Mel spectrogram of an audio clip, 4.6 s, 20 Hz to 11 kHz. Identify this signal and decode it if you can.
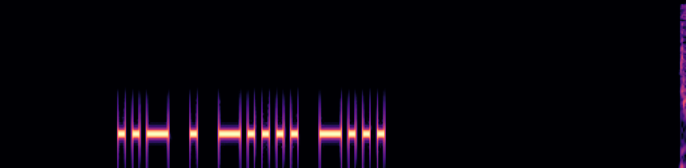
Morse code, heard as a keyed tone, about 25 wpm, 700 Hz. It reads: UE6B
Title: All Cut Numbers - 4-Digit 25wpm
